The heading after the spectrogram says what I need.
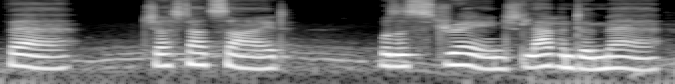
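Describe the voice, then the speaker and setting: A woman's voice: medium pitch, steady tone, takes it slowly, darkish tone, slight background noise. A woman reading scripted story narration as the narrator of a tale.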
